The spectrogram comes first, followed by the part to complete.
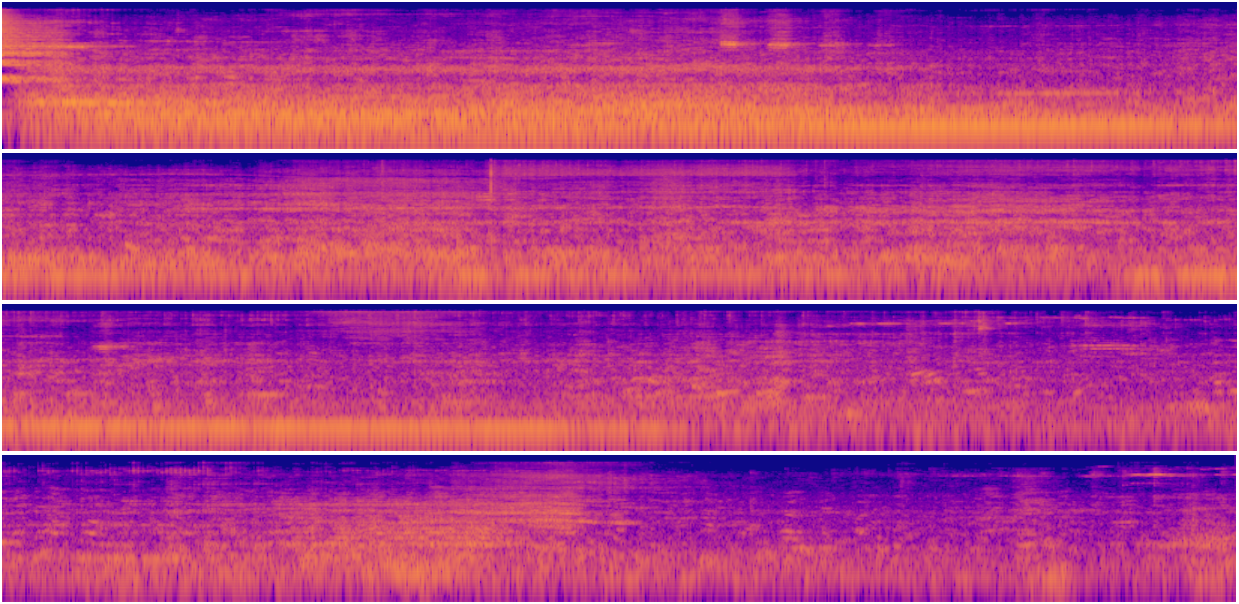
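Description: A steady low hum like a running vehicle engine, with background noise and indistinct voices.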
